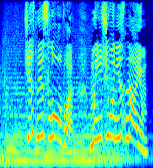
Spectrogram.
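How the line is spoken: Shouting. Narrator (Russian): закричала Алиса

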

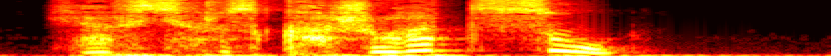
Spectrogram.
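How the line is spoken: Breathless exhale. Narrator (Russian): выдохнула

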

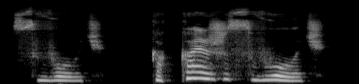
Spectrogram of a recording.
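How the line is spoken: Despairing exhale. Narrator (Russian): С отчаянием выдохнула она

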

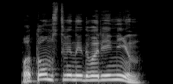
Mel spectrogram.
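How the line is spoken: Shouting. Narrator (Russian): закричал

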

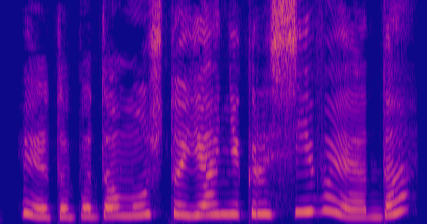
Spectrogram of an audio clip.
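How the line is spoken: Sobbing. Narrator (Russian): всхлипнула Инна

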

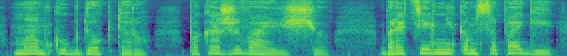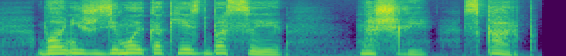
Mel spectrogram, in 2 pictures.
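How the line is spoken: Boy whispering deliriously. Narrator (Russian): мальчишка шептал, как в бреду

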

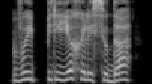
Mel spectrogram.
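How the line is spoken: Strained forced words. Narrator (Russian): удалось мне выдавить из себя

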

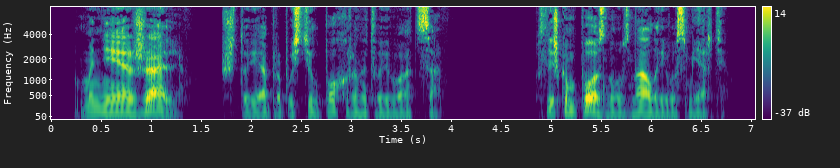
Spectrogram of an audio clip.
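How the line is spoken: Quiet. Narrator (Russian): тихо произнес

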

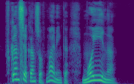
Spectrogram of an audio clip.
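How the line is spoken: Strained exclamation. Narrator (Russian): воскликнула госпожа де Глемон, делая усилия над собой

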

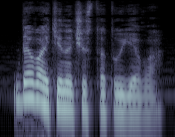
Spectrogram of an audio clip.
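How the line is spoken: Icy cold tone. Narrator (Russian): произносит ледяным тоном

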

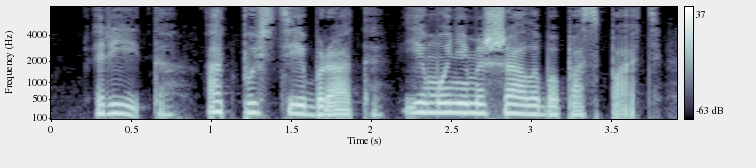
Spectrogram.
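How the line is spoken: Gentle request. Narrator (Russian): попросила она ласково

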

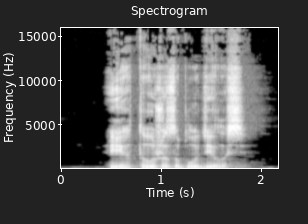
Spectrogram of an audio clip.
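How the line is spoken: Sad. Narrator (Russian): печально произнесла Лина

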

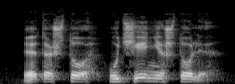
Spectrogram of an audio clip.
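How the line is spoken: Plain. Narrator (Russian): спросил Джим

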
